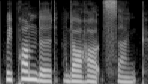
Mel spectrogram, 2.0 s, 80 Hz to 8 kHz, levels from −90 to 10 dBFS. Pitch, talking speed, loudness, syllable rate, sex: 200 Hz, 180 wpm, -15 LUFS, 4.4 syllables/s, female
